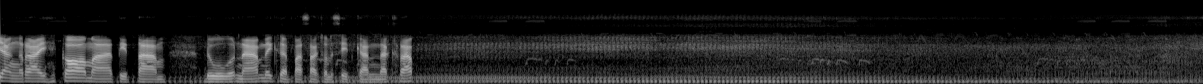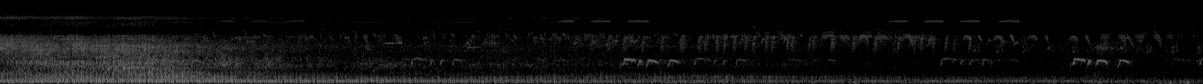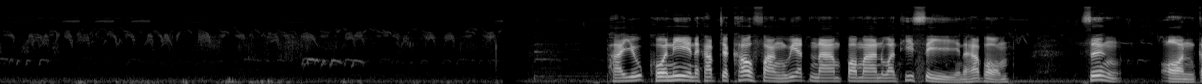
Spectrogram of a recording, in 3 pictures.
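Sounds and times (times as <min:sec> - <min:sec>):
birds chirping: 0:00.0 - 0:36.0
low engine hum: 0:03.3 - 0:29.1.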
